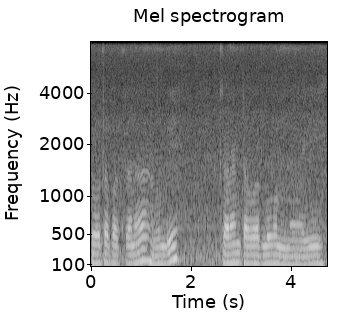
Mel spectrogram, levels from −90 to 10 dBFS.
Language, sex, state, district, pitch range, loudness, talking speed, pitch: Telugu, male, Telangana, Komaram Bheem, 115-125 Hz, -14 LUFS, 75 wpm, 115 Hz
